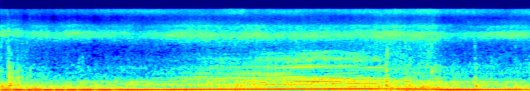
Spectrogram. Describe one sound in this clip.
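Wind rushes past an open-top car.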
